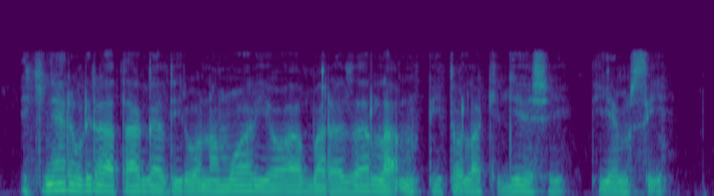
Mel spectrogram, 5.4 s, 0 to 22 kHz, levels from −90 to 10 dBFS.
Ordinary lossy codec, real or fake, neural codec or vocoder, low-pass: none; fake; codec, 16 kHz, 4.8 kbps, FACodec; 7.2 kHz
